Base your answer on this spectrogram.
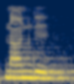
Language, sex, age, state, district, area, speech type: Tamil, female, 18-30, Tamil Nadu, Cuddalore, rural, read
